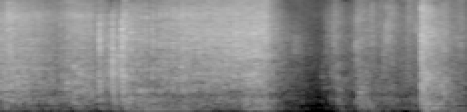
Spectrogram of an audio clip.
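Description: Scissors slitting the packing tape along the seam of a cardboard box: a continuous scraping, tearing noise that runs for about a second and a half, then stops.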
